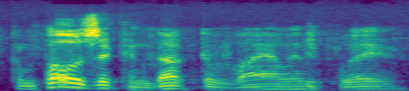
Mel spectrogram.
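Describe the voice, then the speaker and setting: Jumpy stammering agent, pitch jumps all over, old radio play. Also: male voice, sing-song, moderate pace, creaky, a little mellow, breathy edge, dull audio, full character voice. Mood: nervous. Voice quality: jittery, stammering. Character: nervous male music agent, eager to please. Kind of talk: 1950s radio drama acting.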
